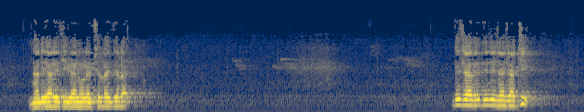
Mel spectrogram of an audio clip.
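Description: A man chants in a steady, drawn-out voice into a microphone, with a slight echo.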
